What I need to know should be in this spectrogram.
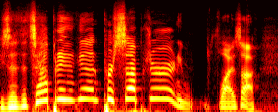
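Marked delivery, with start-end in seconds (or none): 0.2-1.7 very high voice, pitched right up. Recounting a cartoon scene, the speaker quotes the line in a pitched-up Dick Gautier voice. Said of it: "pitches up his voice when he does it".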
